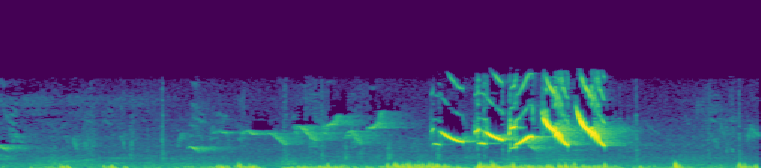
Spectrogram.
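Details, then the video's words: Yellow-bellied seedeater, known as coleiro baiano, singing a brief burst of high, sharp, rapidly repeated slurred whistles, over steady low rustling and knocking noises. "coleiro baiano"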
